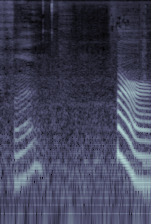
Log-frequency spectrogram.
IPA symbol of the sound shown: ɜː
